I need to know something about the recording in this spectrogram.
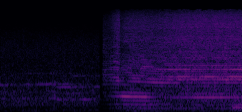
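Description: A racing car engine roars loudly up close.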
